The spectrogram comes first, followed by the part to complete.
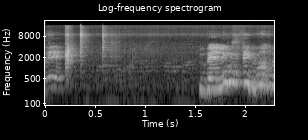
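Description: A metal slotted spoon clinks against the side of a metal wok a few times in quick succession while stirring food frying in oil.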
